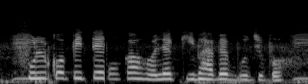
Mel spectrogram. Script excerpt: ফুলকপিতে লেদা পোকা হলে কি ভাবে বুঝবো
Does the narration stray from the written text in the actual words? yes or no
yes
